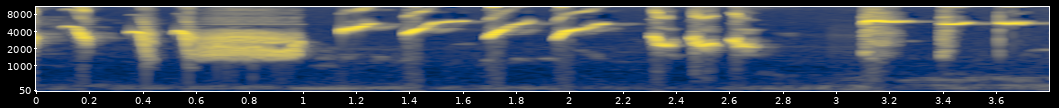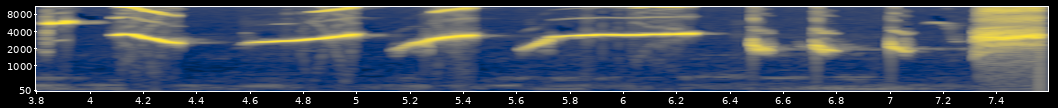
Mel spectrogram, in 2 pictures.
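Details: Asian pied starling song used as a lure to draw other starlings: loud varied sequence of whistled upslurs, sharp chirps, harsh rasping bursts and long steady whistles, packed with mimicked phrases and delivered rapidly.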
